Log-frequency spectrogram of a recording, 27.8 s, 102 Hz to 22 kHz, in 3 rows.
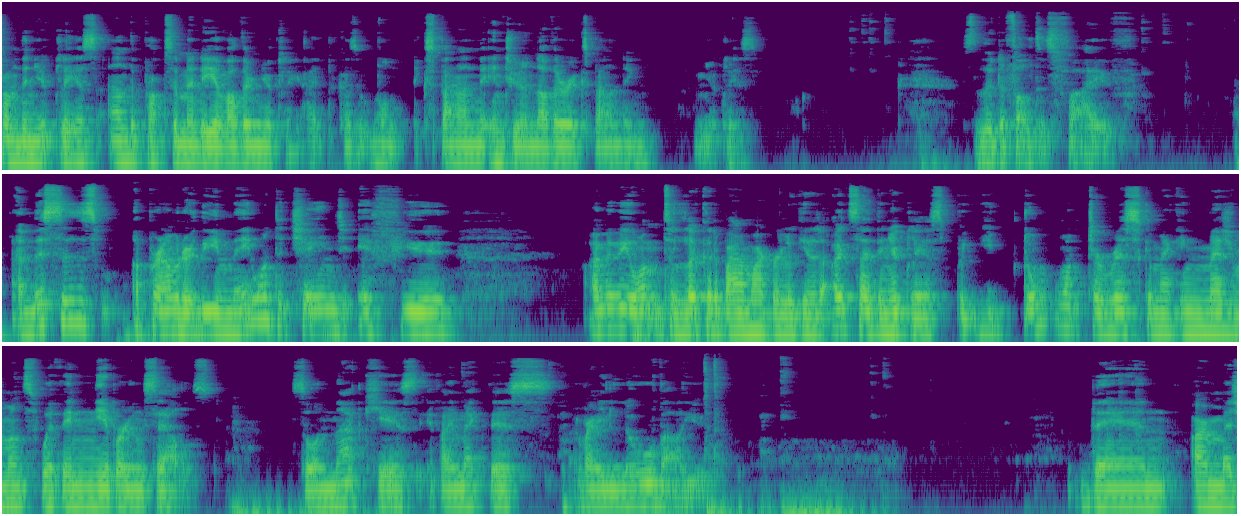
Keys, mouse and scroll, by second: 24.4 click, 26.9-27.8 scroll up 2.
